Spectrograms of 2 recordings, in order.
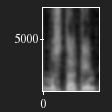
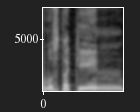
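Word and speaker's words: ٱلْمُسْتَقِيمَ: তাহলে উচ্চারণটা আমরা পড়বো সিরাতাল মুস্তাকিম। অনেকে আবার মুস্তাকিন পড়েন, শেষে দুন্তান্ন হবে না, ম হবে। অর্থাৎ বাংলা আরবিতে মিম এবং বাংলাতে ম।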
